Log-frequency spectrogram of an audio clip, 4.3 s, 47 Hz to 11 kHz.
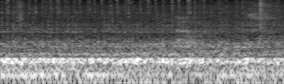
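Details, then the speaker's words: Toyota Hilux with 440,000 km, cruising: steady low droning hum over the road noise from a worn rear axle-end bearing, to be replaced. "Tá ouvindo aí o barulho do rolamento vamos lá ó desse lado aqui ó a diferença"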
